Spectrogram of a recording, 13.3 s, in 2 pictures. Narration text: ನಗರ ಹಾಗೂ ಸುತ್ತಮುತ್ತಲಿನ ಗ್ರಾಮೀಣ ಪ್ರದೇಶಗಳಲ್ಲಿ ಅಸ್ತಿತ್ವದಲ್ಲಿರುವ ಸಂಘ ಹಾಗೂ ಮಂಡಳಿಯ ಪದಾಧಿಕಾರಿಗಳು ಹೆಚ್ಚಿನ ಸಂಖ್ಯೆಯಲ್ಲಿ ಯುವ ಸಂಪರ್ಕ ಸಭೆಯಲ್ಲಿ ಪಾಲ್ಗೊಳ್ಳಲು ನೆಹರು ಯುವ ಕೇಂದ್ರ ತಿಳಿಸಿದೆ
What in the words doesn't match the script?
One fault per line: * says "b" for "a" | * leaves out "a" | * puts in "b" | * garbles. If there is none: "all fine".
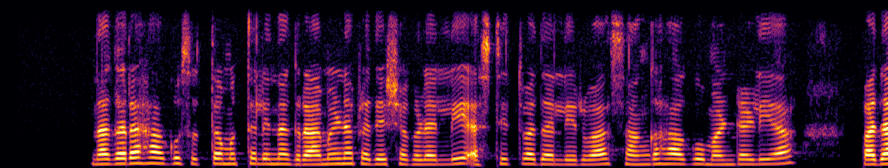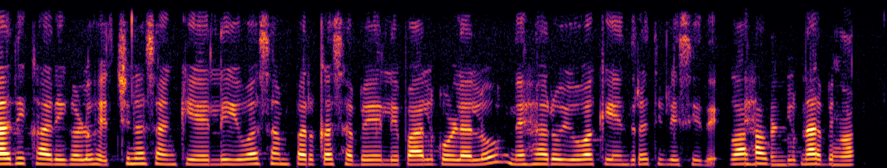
* garbles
